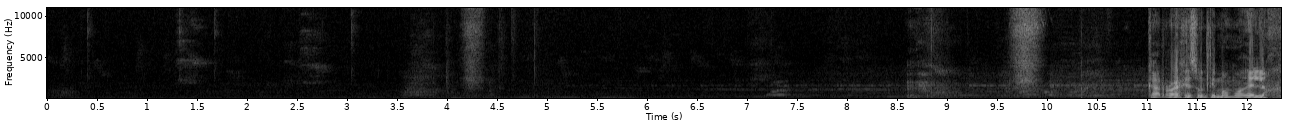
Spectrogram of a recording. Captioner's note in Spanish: resoplido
